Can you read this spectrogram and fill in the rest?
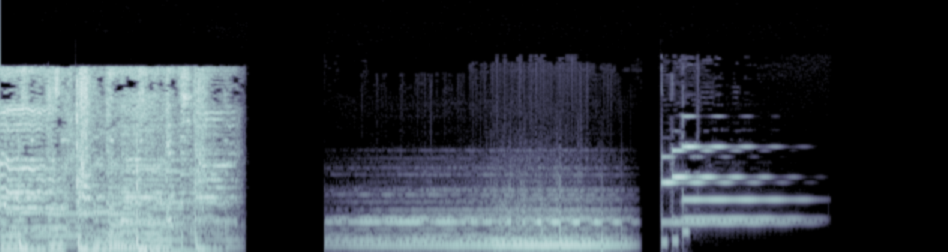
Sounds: Music

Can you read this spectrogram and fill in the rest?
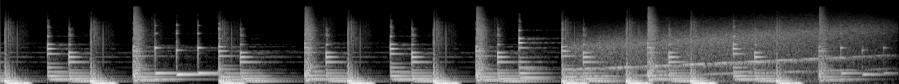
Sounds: xylophone, Mallet percussion, Glockenspiel

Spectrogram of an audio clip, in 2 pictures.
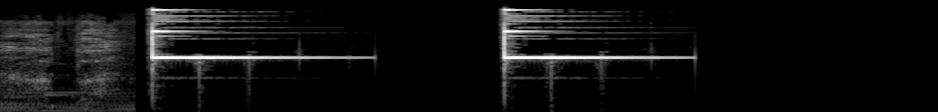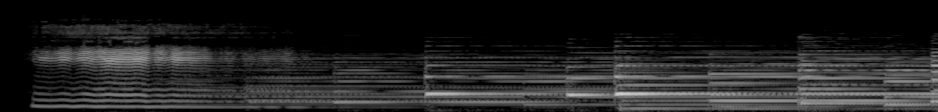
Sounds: Music

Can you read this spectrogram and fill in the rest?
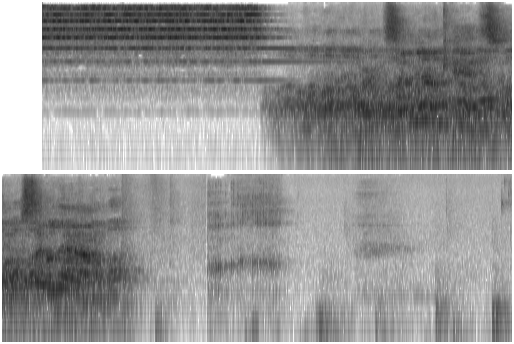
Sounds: inside a large room or hall, Speech

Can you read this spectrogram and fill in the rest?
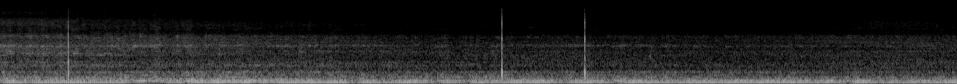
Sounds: Vehicle

